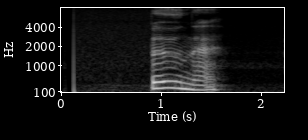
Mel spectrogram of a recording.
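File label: "pear", Australian English; PictureDictionary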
